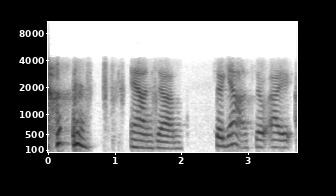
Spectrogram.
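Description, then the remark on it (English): A person clears their throat a few times, rough raspy bursts followed by short voiced hums, with brief pauses between them and no talking. “Excuse me, I'm clearing my throat.”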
